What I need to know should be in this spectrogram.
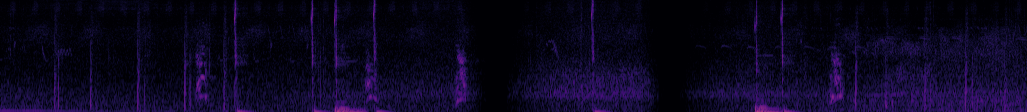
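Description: Footsteps patter on pavement as someone runs.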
